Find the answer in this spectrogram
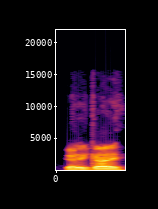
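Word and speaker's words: Guéhi: Guy? Guy, yeah.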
